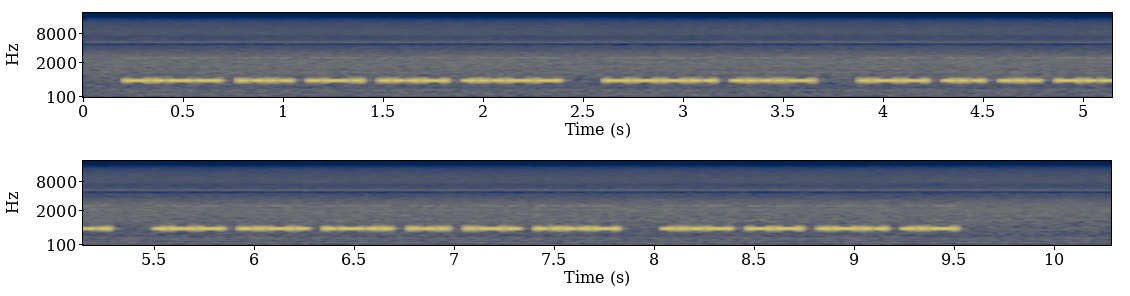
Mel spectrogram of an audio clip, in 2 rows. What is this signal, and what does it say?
Morse code, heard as a keyed tone, machine-sent, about 34 wpm, 860 Hz. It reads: YHRV3 84 WSSC WFLSR4 VMLU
